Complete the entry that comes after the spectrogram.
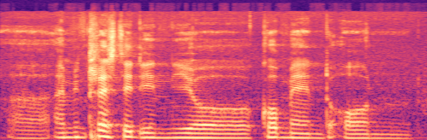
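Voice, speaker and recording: A man asking a question from the audience at a forum, hesitant and deliberate in his phrasing. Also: medium pitch, fairly even intonation, mellow, slight background noise.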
